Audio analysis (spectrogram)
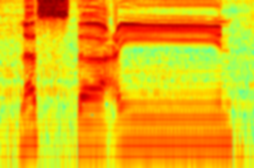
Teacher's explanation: sifat sinnya sempurnakan dengan mengalirkan nafasnya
